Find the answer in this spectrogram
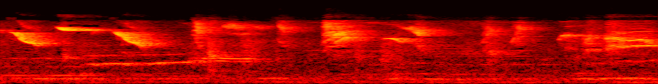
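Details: White-eye singing prolifically: high, thin chirps and quick downward-sweeping twitters delivered in rapid bursts, fairly soft, with a faint low hum underneath.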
